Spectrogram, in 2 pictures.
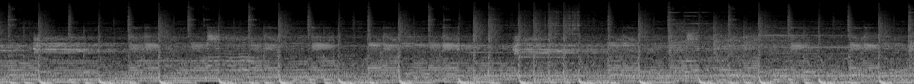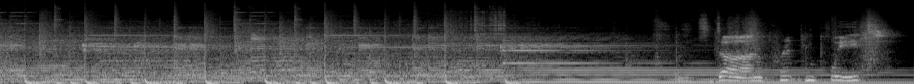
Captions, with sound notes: (engine droning) (techno music continues) (engine droning) (techno music continues) It's done. Print complete.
